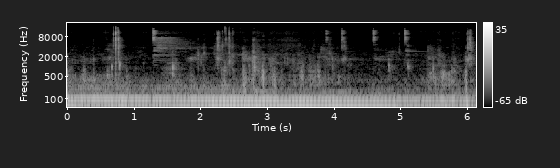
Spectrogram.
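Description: Microphone handling noise on a phone recording: a steady low hum with irregular crackles and clicks as the phone and wired earbuds are moved about.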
